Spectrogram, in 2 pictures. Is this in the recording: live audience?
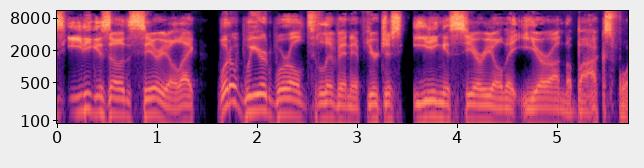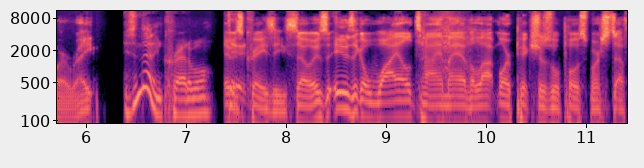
no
